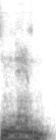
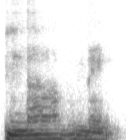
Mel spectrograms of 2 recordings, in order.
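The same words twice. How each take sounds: First: The final e is silent, one syllable. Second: The final e is sounded as a syllable. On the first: The speaker calls it wrong. "not name. That's the difference between German and English" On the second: The speaker calls it right. "you try to pronounce like every word. So that's why it is Name"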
